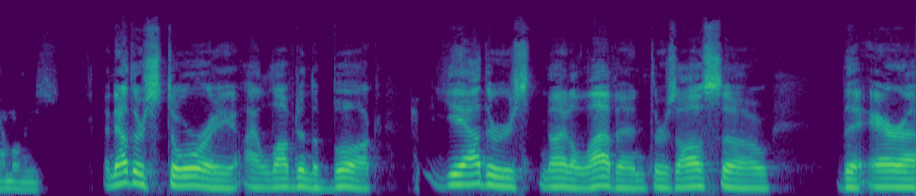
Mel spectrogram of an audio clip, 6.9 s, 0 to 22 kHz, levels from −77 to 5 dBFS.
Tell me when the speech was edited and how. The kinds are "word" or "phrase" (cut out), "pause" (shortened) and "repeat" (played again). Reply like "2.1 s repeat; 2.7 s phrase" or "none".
none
